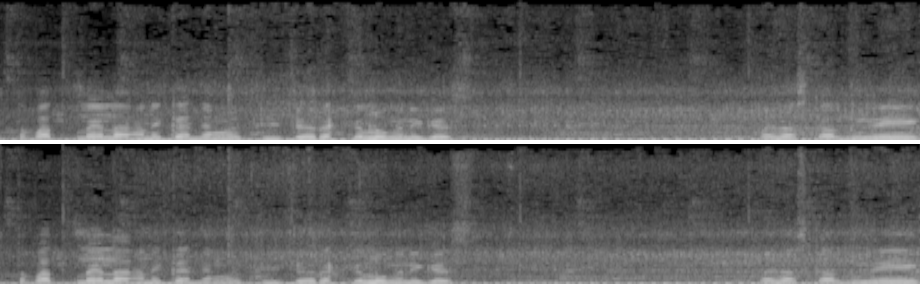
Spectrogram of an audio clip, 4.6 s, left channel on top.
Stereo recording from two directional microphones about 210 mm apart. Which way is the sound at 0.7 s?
10° left (ahead or behind).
